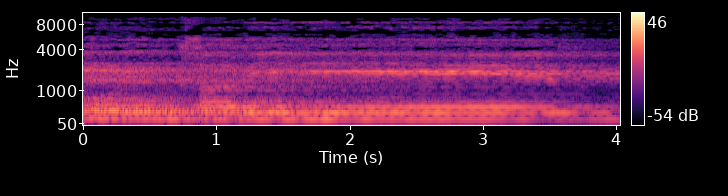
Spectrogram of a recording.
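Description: A single voice chanting a drawn-out melodic line, settling into one long held note about a second in and fading out at the very end.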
